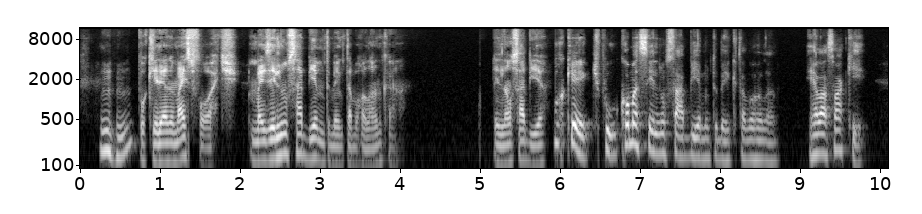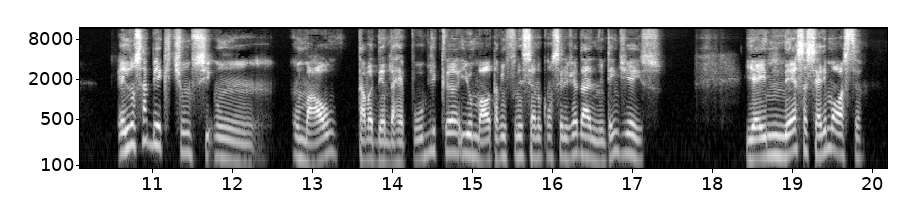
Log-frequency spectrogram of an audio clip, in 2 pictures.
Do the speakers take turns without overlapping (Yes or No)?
Yes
